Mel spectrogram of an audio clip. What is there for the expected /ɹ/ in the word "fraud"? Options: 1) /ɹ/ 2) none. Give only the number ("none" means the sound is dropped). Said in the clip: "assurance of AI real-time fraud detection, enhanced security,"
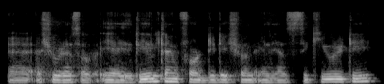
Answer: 2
